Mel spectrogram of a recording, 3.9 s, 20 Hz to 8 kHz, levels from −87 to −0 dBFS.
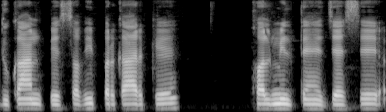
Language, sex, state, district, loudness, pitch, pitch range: Hindi, male, Uttar Pradesh, Deoria, -19 LUFS, 125 Hz, 120-125 Hz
